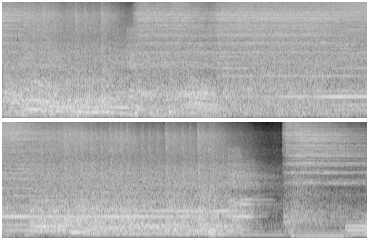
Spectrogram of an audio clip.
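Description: Rock band playing live: drum kit with cymbals, electric bass and electric guitar, with a long held note through the second half. The band cuts out suddenly for about half a second just before the end, then comes back in.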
